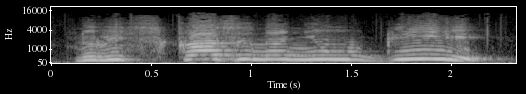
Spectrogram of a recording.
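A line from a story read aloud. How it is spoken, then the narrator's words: Groaning. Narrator (Russian): застонал Алексей Спиридонович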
